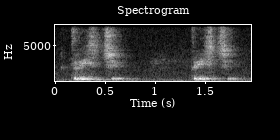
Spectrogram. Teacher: Recuerden que la T con la E se pronuncia como si fuera CHE, che. Triste, triste, ¿bien?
